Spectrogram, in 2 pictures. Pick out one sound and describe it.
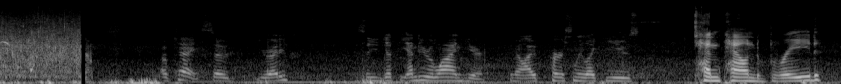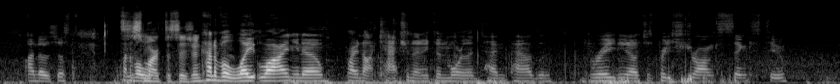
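A young man talks casually and laughs close by.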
